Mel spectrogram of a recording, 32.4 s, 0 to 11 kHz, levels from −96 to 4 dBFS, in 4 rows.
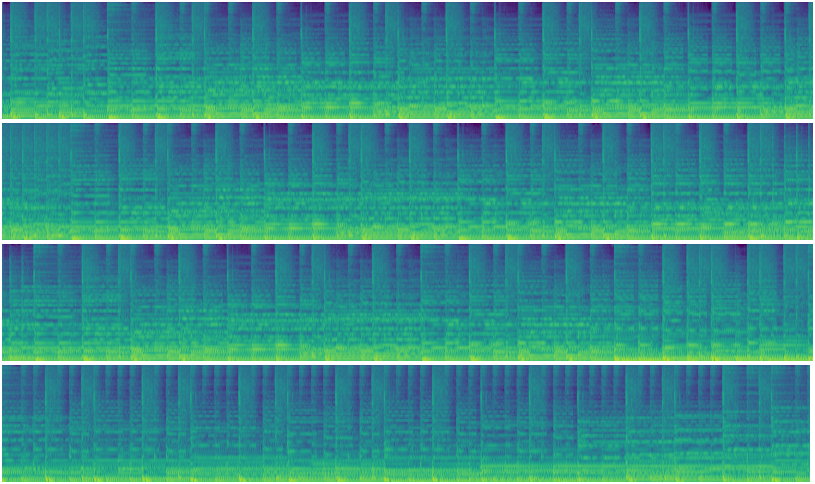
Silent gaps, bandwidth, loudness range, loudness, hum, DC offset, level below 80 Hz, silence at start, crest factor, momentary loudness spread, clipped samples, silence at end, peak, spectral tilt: none; 11 kHz; 2 LU; -19 LUFS; none; 0.2%; -22 dBFS; 0 s; 14 dB; 2 LU; under 0.1%; 0 s; -2 dBFS; -6.5 dB/octave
